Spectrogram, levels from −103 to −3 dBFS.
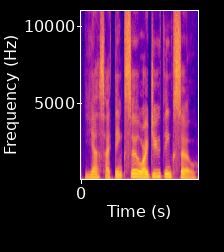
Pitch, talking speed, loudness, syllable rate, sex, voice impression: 180 Hz, 205 wpm, -15 LUFS, 3.7 syllables/s, female, feminine, very adult-like, slightly relaxed, slightly intellectual, calm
